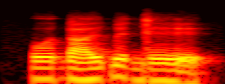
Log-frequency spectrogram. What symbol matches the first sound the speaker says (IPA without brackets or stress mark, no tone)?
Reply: o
